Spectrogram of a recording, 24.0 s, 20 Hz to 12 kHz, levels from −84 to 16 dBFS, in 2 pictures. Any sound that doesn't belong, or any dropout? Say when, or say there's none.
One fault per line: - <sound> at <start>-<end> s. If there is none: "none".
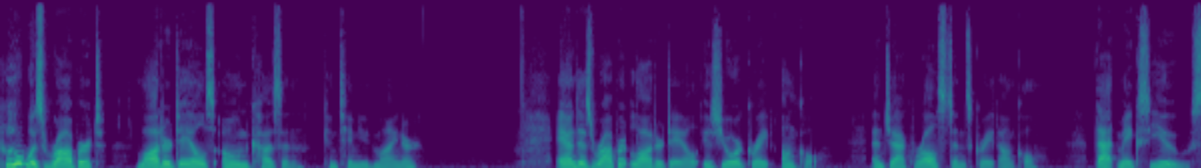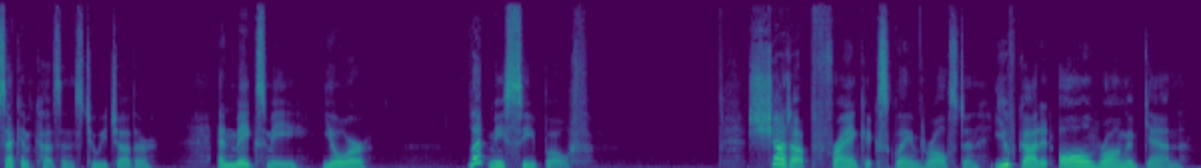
none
